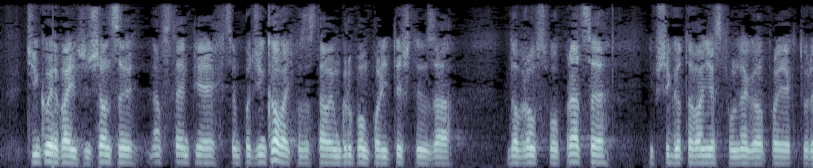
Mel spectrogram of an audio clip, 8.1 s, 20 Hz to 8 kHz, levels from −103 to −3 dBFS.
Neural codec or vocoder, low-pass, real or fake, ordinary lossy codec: none; 7.2 kHz; real; none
